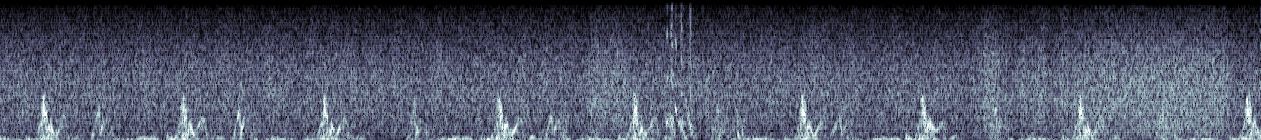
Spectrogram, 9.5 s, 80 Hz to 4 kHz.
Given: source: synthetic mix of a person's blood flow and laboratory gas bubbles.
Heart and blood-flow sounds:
Doppler ultrasound of blood flow; precordium
4.97-5.25 s: bubbles
5.49-5.62 s: bubbles
From the record:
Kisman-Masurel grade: 122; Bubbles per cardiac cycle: 1 to 2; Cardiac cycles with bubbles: 10 to 50%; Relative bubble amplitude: moderate (0.250 to 0.450); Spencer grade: 2 (many but less than half of the cardiac periods contain bubble signals, singularly or in groups); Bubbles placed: only in the low amplitude regions of the cardiac cycle

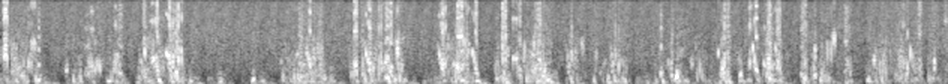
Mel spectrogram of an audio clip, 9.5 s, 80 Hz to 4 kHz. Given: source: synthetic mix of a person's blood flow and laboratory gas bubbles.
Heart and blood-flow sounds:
Doppler ultrasound of blood flow; precordium
0.00-0.44 s: bubbles
0.63-1.27 s: bubbles
1.35-2.00 s: bubbles
2.77-3.36 s: bubbles
3.46-4.06 s: bubbles
4.36-4.83 s: bubbles
4.91-5.58 s: bubbles
5.63-5.87 s: bubbles
5.90-6.30 s: bubbles
6.53-6.87 s: bubbles
6.89-7.43 s: bubbles
7.47-7.90 s: bubbles
7.99-8.37 s: bubbles
8.42-8.52 s: bubbles
8.64-9.23 s: bubbles
9.26-9.38 s: bubbles
9.41-9.49 s: bubbles
From the record:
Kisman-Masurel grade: 332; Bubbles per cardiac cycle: rolling drumbeat, 9 or more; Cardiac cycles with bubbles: 50 to 99%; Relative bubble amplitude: moderate (0.250 to 0.450); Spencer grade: 3 (all of the cardiac periods contain showers or single bubble signals, but not dominating or overriding the cardiac motion signals); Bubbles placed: anywhere in the cardiac cycle

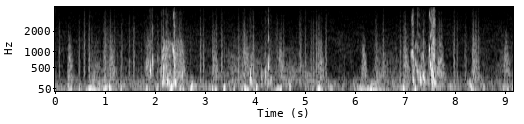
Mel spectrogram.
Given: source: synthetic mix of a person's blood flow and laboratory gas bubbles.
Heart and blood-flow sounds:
Doppler ultrasound of blood flow; subclavian vein
1.86-1.99 s: bubbles
2.08-2.57 s: bubbles
3.87-3.96 s: bubbles
4.11-4.34 s: bubbles
7.10-7.71 s: bubbles
From the record:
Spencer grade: 2 (many but less than half of the cardiac periods contain bubble signals, singularly or in groups); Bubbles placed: anywhere in the cardiac cycle

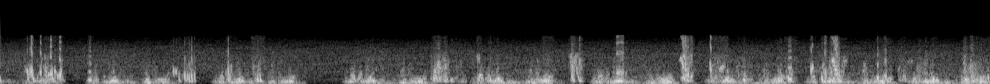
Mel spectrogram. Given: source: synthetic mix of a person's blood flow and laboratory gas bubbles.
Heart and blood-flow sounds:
Doppler ultrasound of blood flow; precordium
0.00-0.04 s: bubbles
0.23-0.65 s: bubbles
0.86-0.95 s: bubbles
1.70-1.97 s: bubbles
2.25-2.39 s: bubbles
2.50-2.66 s: bubbles
4.29-4.67 s: bubbles
4.76-4.96 s: bubbles
5.42-5.54 s: bubbles
5.67-5.86 s: bubbles
6.12-6.30 s: bubbles
6.77-6.96 s: bubbles
7.07-7.29 s: bubbles
7.36-7.54 s: bubbles
7.83-7.98 s: bubbles
8.08-8.16 s: bubbles
8.19-8.47 s: bubbles
8.74-8.93 s: bubbles
8.97-9.38 s: bubbles
9.60-9.91 s: bubbles
From the record:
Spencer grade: 3 (all of the cardiac periods contain showers or single bubble signals, but not dominating or overriding the cardiac motion signals); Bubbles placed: anywhere in the cardiac cycle

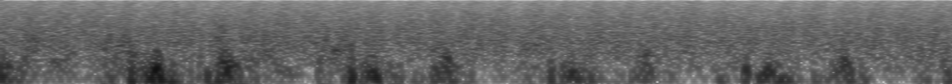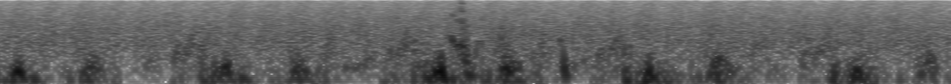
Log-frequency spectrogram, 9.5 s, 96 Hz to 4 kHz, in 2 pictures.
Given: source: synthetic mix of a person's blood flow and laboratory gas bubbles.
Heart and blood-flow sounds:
Doppler ultrasound of blood flow; precordium
6.98-7.18 s: bubbles
7.52-7.63 s: bubbles
From the record:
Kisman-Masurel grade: 112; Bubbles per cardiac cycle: 1 to 2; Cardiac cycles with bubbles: 1 to 10%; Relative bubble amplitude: moderate (0.250 to 0.450); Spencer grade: 1 (occasional bubble signal discernible with the cardiac motion signal, with majority of cardiac periods free of bubbles); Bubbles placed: anywhere in the cardiac cycle

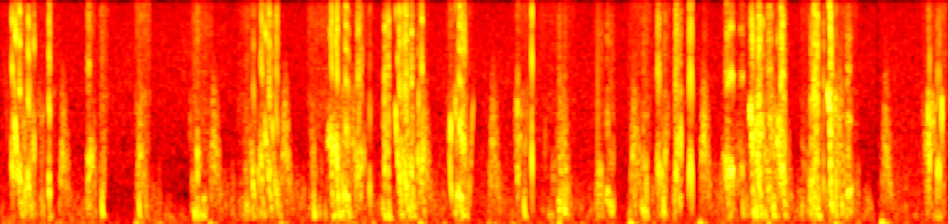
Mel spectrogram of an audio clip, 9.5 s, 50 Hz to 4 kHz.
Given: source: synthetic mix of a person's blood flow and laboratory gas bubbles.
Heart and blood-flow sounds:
Doppler ultrasound of blood flow; subclavian vein
0.08-0.54 s: bubbles
0.86-0.96 s: bubbles
0.99-1.08 s: bubbles
1.35-1.50 s: bubbles
1.89-2.14 s: bubbles
2.37-2.85 s: bubbles
3.08-3.73 s: bubbles
3.80-4.29 s: bubbles
4.46-4.74 s: bubbles
5.15-5.36 s: bubbles
5.40-5.75 s: bubbles
5.94-6.16 s: bubbles
6.27-6.52 s: bubbles
6.56-6.70 s: bubbles
6.73-6.96 s: bubbles
7.02-7.09 s: bubbles
7.22-7.89 s: bubbles
8.01-8.58 s: bubbles
9.22-9.46 s: bubbles
From the record:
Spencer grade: 3 (all of the cardiac periods contain showers or single bubble signals, but not dominating or overriding the cardiac motion signals); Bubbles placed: anywhere in the cardiac cycle

